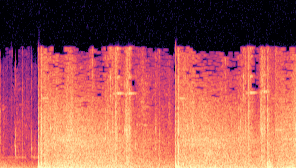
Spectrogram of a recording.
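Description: Gunshots in the Call of Duty: Black Ops III video game, two sharp close shots about a second apart, each followed by a loud sustained roar of combat noise, with no speech.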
